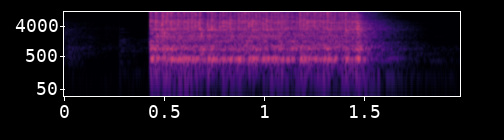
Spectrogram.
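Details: Engine unstarted for 42 years, not yet fully lubricated, tried through a relay on a battery: single one-second steady starter whine, no cranking rhythm, then silence; engine not turning over, owner suspects insufficient battery.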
